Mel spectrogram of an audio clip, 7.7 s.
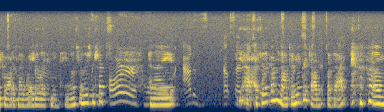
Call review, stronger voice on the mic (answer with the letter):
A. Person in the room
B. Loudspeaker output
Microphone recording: B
